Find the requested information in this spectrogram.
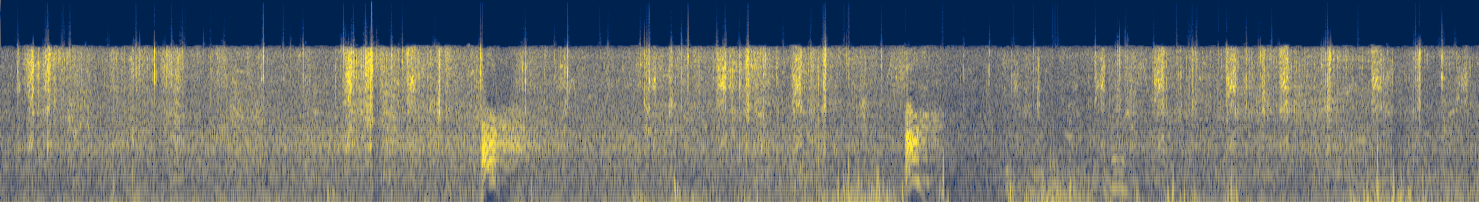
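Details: Diesel, a three-year-old male Doberman Pinscher, throwing a complete fit over bubbles; rough, broadband bursts of barking and whining come and go over a steady low rumble, with sharp breaks near five and nine seconds.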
